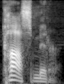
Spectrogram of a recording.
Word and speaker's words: Kosmider: Now, like I said, Nick Kosmider, I'm going to say that, Kosmider, that's how you say it, claims the Denver Broncos should buy.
